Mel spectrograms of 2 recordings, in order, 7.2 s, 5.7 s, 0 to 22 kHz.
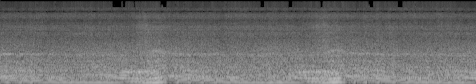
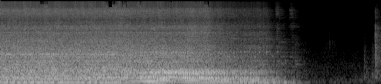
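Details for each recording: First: Toro CCR3000GTS snowblower (5 hp Suzuki engine) with the tank empty, started to run dry for storage: steady running that dips and surges about every 2.5 seconds as the carburetor runs out of fuel. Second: Toro CCR3000GTS single-stage snowblower (5 hp Suzuki engine, 20-inch cut) restarted after fuel stabilizer is added for summer storage: steady small-engine drone at even speed, then shut off and winding down. It starts easily and runs normally.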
